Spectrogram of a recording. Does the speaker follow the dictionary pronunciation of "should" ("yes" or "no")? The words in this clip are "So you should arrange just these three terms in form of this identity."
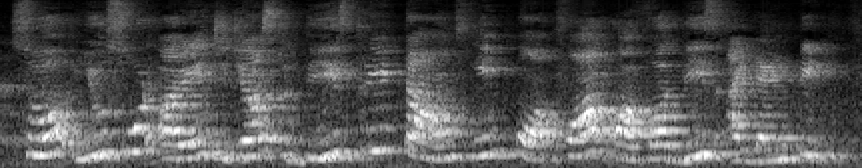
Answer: no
